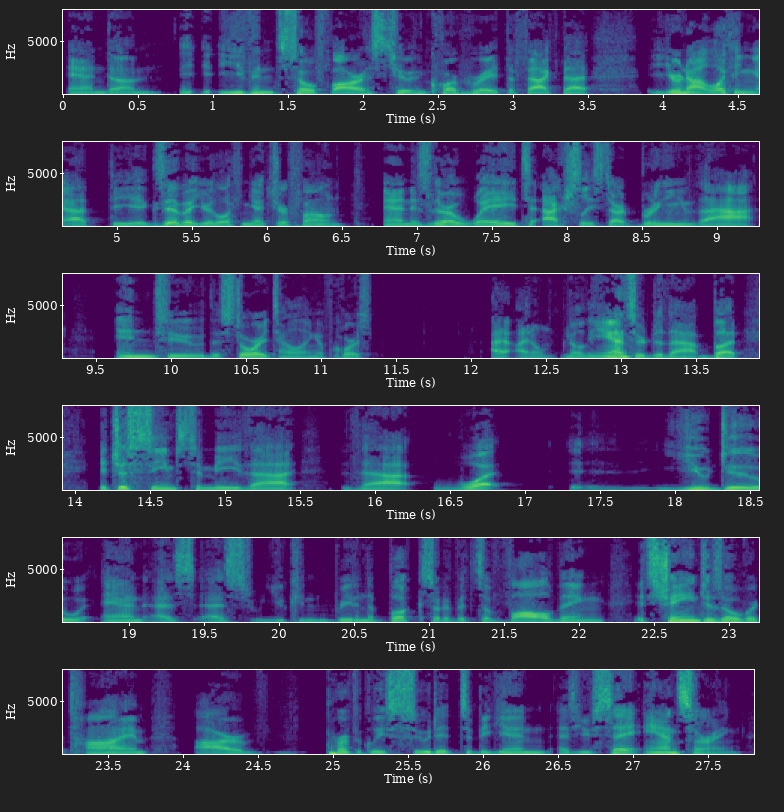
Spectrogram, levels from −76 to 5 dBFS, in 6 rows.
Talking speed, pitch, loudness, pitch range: 175 wpm, 110 Hz, -21 LUFS, 100-125 Hz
